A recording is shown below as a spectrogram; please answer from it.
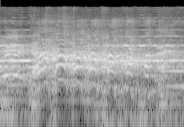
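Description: A person chuckling and laughing, loud and close as if into a microphone, with faint music still going underneath.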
